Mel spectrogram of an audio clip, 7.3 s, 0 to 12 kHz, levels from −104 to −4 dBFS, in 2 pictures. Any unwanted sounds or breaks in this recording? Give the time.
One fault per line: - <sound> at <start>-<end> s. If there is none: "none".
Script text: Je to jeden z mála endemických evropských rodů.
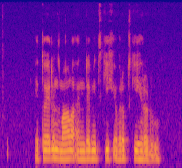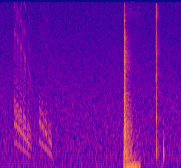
- chirp at 3.9-4.8 s
- thud at 6.1-6.5 s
